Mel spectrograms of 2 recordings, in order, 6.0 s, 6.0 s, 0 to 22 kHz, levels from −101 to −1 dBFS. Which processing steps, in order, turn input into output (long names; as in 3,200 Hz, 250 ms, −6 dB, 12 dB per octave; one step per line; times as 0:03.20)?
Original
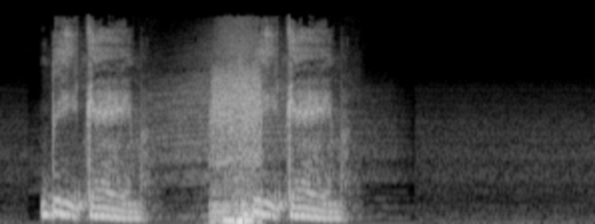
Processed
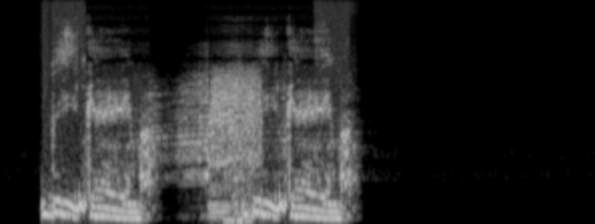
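spectral dynamics exaggerated over time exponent 2
high-pass filter 150 Hz 12 dB per octave
downward expander −56 dBFS
speech leveller 2 s
floating-point word with a short mantissa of 4 bits
0:00.85–0:03.14: Savitzky-Golay smoothing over 15 samples
envelope flattener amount 100%
level −3.5 dB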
